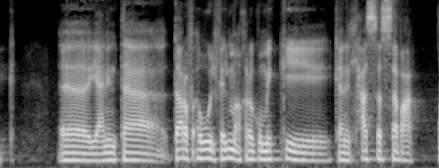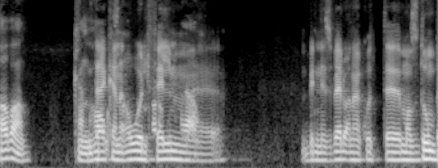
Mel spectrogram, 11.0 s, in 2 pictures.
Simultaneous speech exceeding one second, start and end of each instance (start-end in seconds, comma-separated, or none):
6.6-8.0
